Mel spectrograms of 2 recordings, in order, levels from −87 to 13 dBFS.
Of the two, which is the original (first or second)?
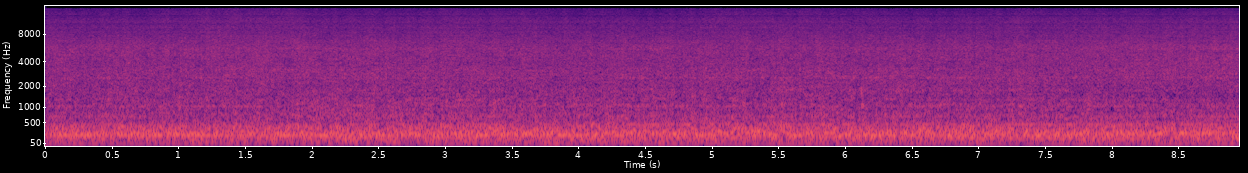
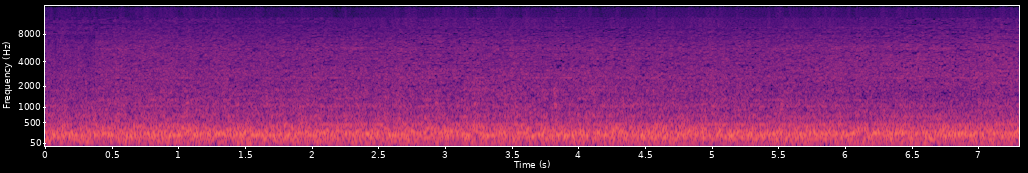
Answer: second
